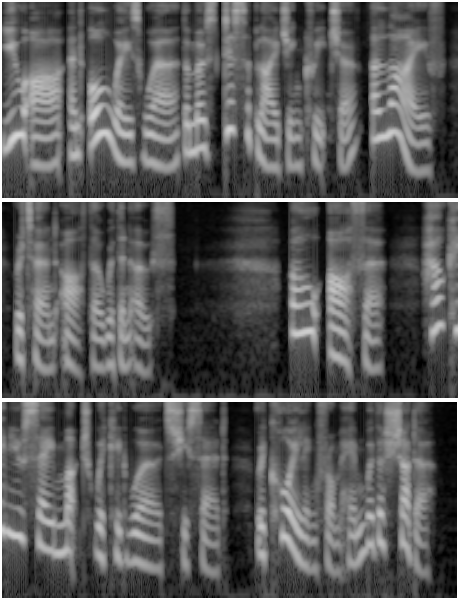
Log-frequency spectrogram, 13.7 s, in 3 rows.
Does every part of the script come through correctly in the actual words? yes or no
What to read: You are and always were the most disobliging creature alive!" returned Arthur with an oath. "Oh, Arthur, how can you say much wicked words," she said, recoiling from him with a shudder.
yes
